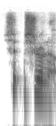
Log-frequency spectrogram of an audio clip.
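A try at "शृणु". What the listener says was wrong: So it is not shruno, or it is not sruno. me pronounce it, sruno. sruno. this one, sa.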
